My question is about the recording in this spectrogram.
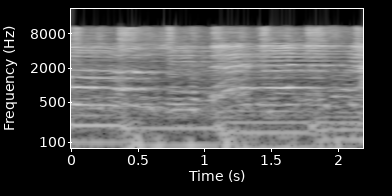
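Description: A woman singing into a microphone over musical accompaniment, holding long sustained notes above a steady low bass line.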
